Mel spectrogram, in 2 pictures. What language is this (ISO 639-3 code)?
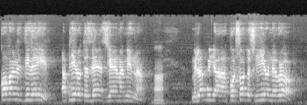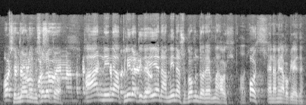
ell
